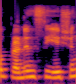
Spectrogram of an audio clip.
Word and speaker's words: pronunciation: सबसे पहले तो इसका प्रोनाउंसिएशन को सही तरीके से प्रोनाउंस करना सीखिए, बिकॉज ये प्रोनाउंसिएशन नहीं होता, दिस इज प्रोनाउंसिएशन.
